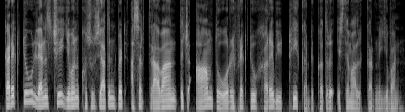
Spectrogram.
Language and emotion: Kashmiri, neutral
